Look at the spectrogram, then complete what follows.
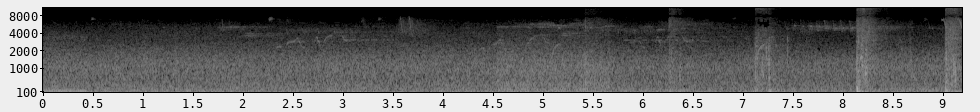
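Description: Steady outdoor background noise with faint bird chirps, then a few short sharp clicks or crunches in the last two seconds, the loudest about eight seconds in.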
